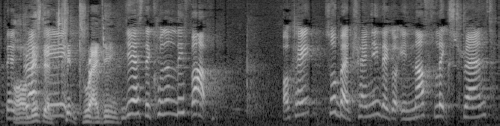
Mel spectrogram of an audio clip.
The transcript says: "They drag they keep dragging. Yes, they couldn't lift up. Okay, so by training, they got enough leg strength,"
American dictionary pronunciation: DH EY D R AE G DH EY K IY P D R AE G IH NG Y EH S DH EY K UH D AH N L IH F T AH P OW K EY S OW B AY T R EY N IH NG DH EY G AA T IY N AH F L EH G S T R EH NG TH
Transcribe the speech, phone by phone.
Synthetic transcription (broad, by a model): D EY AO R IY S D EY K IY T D R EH G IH NG Y EH S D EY K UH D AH N L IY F AA P OW K EY S OW B AY T R EY N IH NG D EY G AA T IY N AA F L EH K S T R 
